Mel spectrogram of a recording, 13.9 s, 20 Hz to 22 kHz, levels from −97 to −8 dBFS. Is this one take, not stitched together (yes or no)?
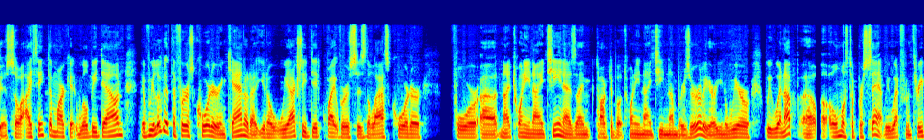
no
